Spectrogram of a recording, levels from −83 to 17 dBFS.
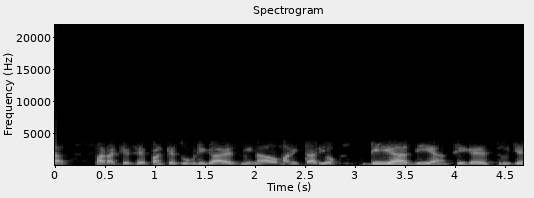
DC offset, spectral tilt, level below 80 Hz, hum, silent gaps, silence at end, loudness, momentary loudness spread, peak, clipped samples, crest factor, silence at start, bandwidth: under 0.1%; -5.5 dB/octave; -74 dBFS; none; none; 0 s; -27 LUFS; 10 LU; -8 dBFS; under 0.1%; 18 dB; 0 s; 3.8 kHz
